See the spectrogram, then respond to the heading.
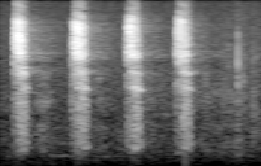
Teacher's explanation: It's a combination of stop and continuant.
